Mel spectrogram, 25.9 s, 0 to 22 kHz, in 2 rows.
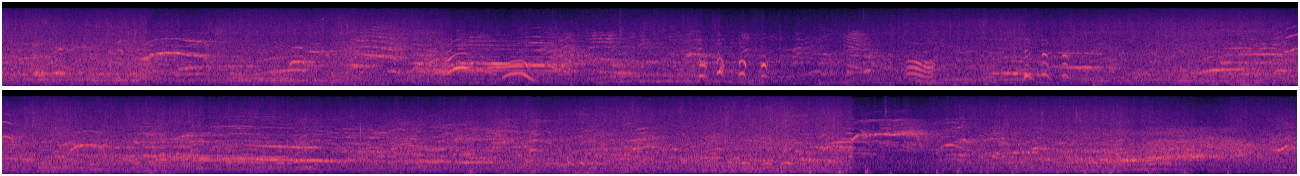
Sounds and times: Rain on surface: 0:00.0 - 0:25.9.

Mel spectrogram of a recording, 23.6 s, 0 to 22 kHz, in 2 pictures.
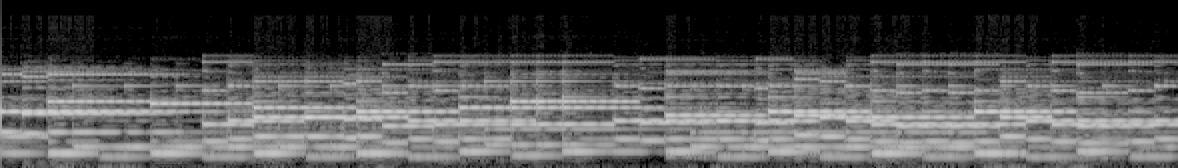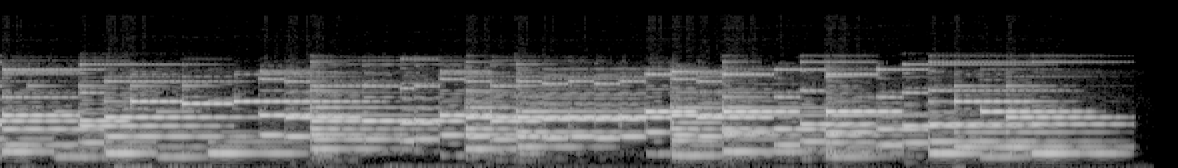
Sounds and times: Music: 0:00.0 - 0:23.2.

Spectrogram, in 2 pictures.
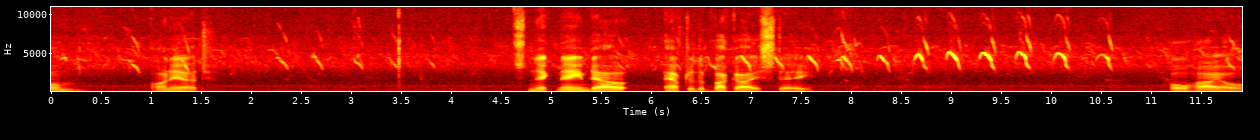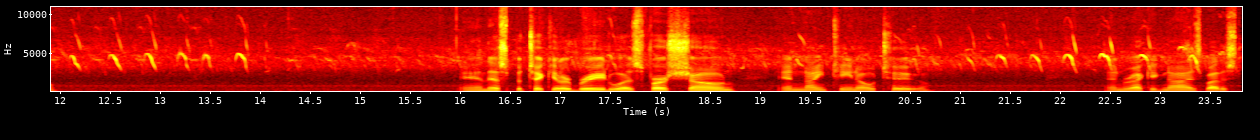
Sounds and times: Speech: 0:00.0 - 0:00.4, 0:01.0 - 0:01.7, 0:04.7 - 0:09.1, 0:10.5 - 0:12.0, 0:16.0 - 0:20.8, 0:22.5 - 0:23.8.

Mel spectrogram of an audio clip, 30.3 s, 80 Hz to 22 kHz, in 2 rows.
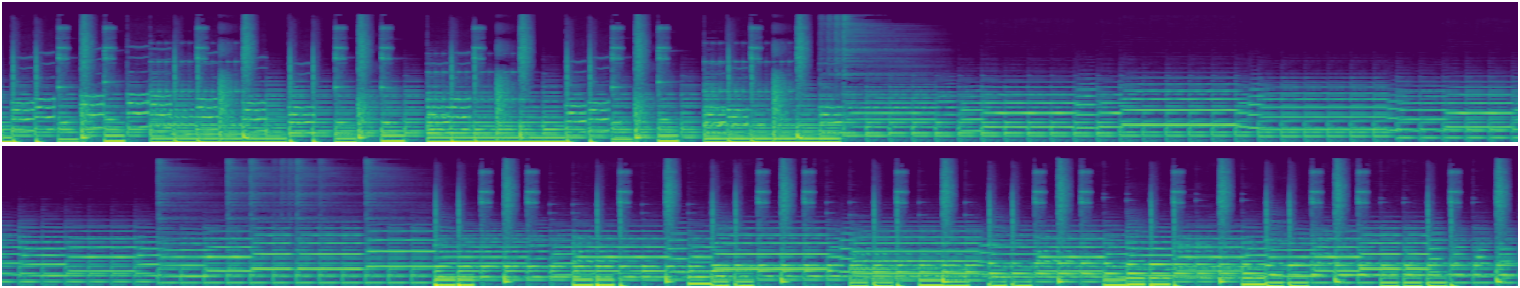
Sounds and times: Video game music: 0:00.0 - 0:30.3.

